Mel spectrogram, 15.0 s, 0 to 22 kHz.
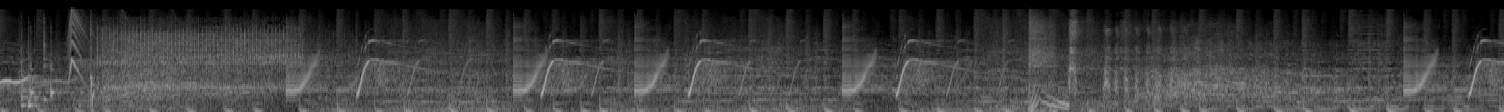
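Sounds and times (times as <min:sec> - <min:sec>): comedy whistling swoop: 0:00.0 - 0:00.9, 0:03.1 - 0:11.4, 0:14.7 - 0:15.0
background music: 0:00.0 - 0:15.0.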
